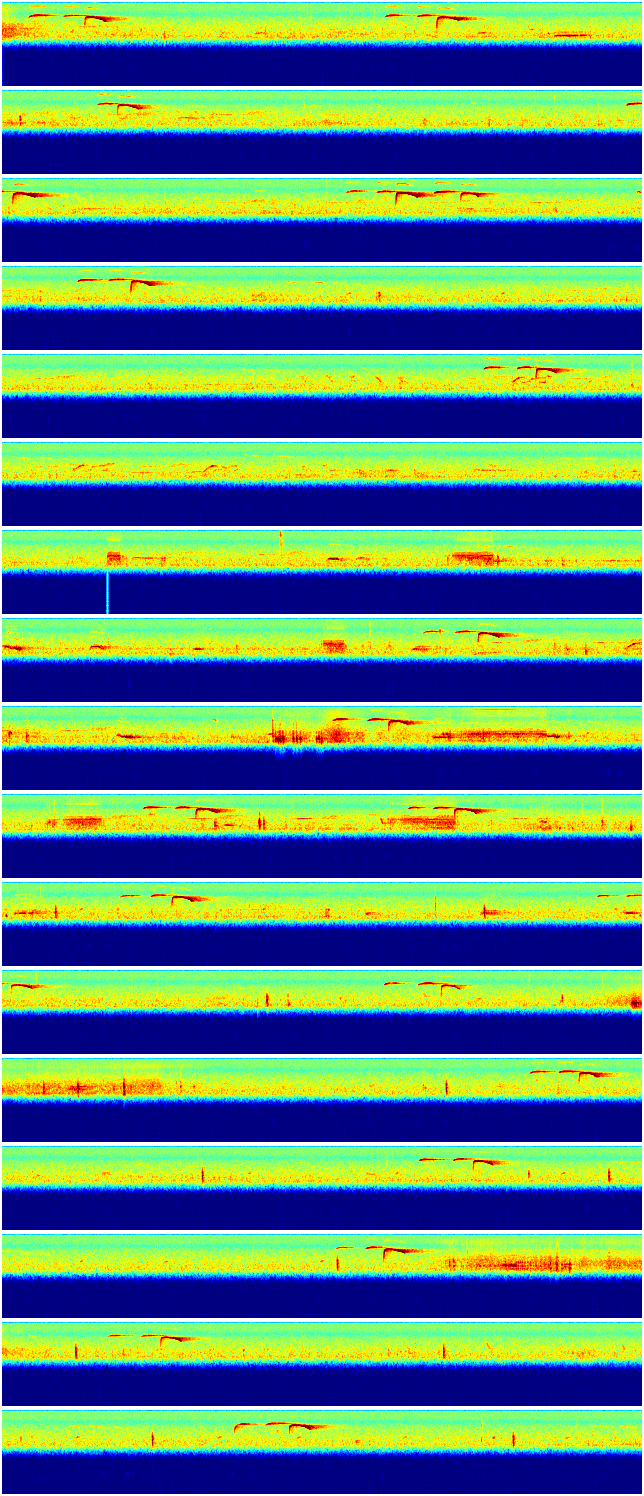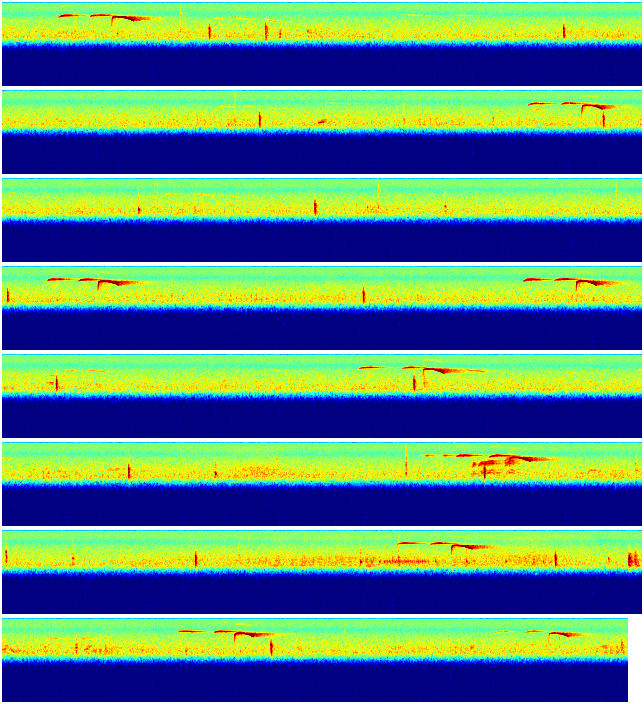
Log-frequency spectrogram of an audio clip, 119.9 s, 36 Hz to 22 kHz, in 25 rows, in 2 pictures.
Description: kuusitiainen_laulaa_reipasta_laulua.mp3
